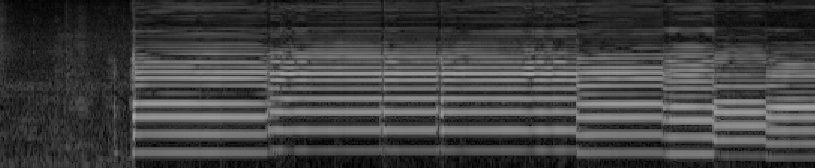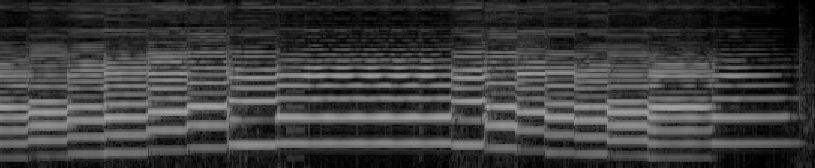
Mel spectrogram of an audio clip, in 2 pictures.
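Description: Oboe played with a newly finished reed, starting about a second in: a quick run of notes stepping down, then up and back down like a scale, to test the reed.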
